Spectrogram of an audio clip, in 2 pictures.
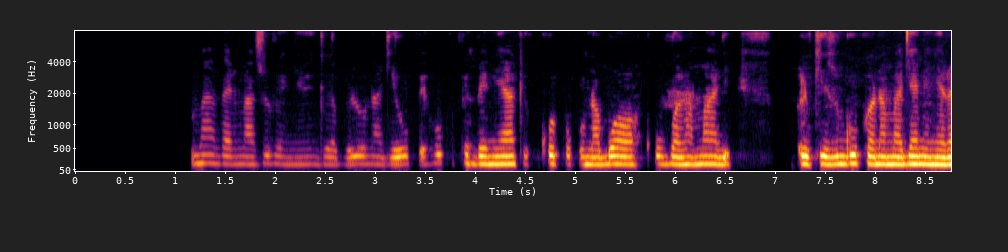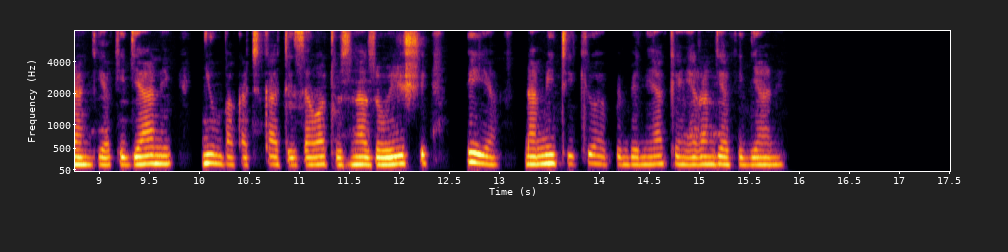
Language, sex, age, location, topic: Swahili, female, 36-49, Dar es Salaam, agriculture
